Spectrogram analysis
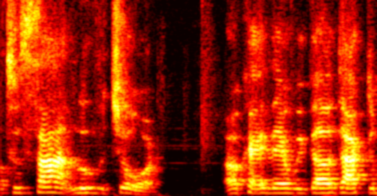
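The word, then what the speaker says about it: Toussaint Louverture: Mike V says it's pronounced Luvaturure Neiel. So Tusant Luvaturure.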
